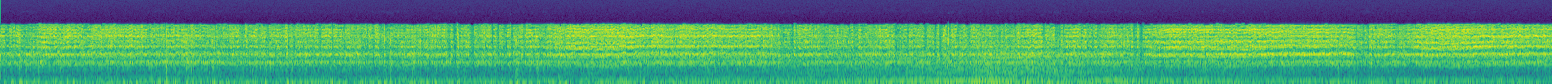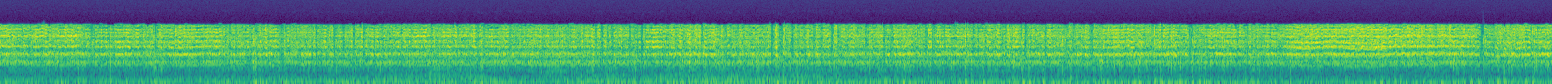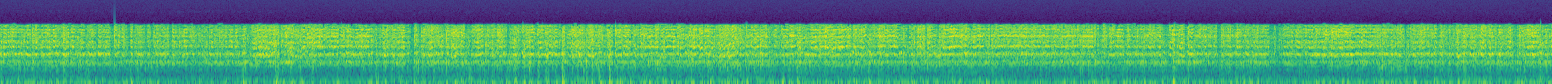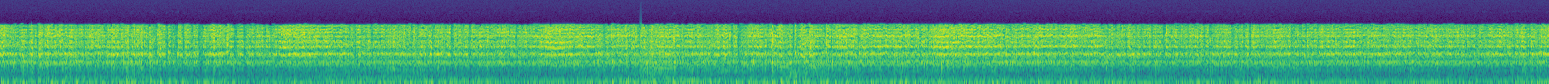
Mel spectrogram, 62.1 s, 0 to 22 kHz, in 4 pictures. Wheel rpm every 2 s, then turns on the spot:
230, 230, 230, 230, 230, 230, 220, 230, 230, 230, 230, 230, 230, 230, 220, 230, 230, 220, 230, 220, 230, 230, 230, 230, 230, 230, 230, 230, 230, 230, 230.
none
